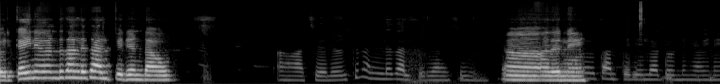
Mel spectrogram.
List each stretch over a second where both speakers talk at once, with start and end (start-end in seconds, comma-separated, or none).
none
